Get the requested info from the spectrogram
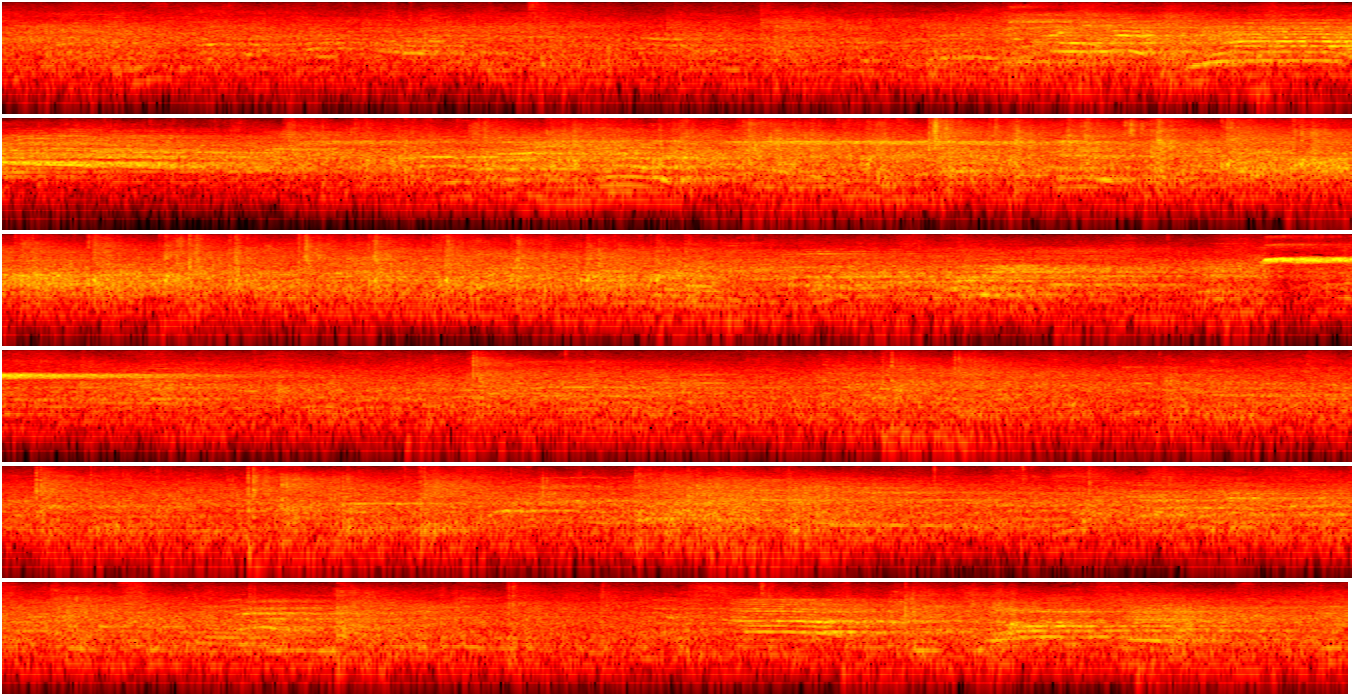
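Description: A futsal ball being kicked and bouncing on the court, with repeated sharp thuds, under a steady mix of players' and spectators' shouts and chatter in a large hall. A short, high whistle blast sounds about halfway through.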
